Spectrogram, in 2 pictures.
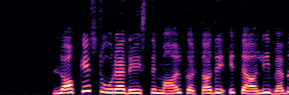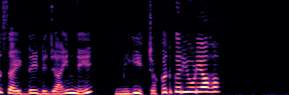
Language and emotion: Dogri, surprised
